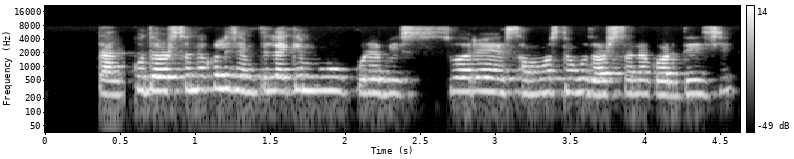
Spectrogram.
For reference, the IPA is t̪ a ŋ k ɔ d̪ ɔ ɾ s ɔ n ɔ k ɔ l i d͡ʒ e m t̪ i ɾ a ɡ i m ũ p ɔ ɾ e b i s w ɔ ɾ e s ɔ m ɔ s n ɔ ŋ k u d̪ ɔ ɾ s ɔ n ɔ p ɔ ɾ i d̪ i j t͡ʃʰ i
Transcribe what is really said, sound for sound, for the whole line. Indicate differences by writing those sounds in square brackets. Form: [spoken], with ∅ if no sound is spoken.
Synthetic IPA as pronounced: t̪ a ŋ k [u] d̪ ɔ ɾ s ɔ n ɔ k ɔ l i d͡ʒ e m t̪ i [l] a ɡ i m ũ p [u] ɾ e b i s w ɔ ɾ e s ɔ m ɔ s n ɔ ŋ k u d̪ ɔ ɾ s ɔ n ɔ [k] ɔ ɾ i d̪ i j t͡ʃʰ i

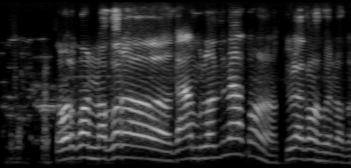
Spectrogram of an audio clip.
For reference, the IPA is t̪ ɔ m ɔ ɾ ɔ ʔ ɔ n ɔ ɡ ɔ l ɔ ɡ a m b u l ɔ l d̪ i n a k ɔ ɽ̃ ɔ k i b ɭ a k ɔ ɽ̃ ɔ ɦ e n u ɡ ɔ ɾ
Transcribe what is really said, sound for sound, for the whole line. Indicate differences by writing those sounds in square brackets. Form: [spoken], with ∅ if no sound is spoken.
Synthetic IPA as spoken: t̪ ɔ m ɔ ɾ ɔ [k] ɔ n ɔ ɡ ɔ [ɾ] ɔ ɡ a m b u l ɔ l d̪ i n a k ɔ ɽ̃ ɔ k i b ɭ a k ɔ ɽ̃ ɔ ɦ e n [ɔ] ɡ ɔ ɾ

